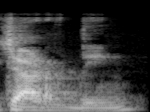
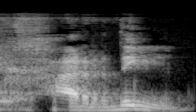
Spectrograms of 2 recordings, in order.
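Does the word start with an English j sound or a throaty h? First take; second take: English j; throaty h. First: It starts with an English j sound. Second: It starts with a throaty h sound. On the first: The speaker calls it wrong. "You don't say jardín" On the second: The speaker calls it right. "the J it's pronounced like a H"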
